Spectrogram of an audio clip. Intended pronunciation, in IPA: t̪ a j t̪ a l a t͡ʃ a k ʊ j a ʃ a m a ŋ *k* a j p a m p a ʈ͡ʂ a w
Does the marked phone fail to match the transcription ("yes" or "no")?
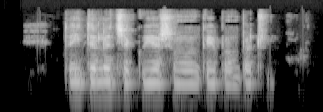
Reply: no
